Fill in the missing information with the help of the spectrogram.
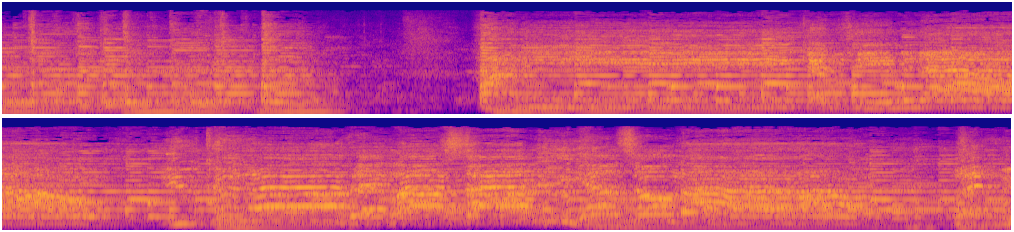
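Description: Acoustic bluegrass band playing: banjo, mandolin, upright bass and acoustic guitar. The whole band stops briefly about two seconds in, then comes back in, and singing joins.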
